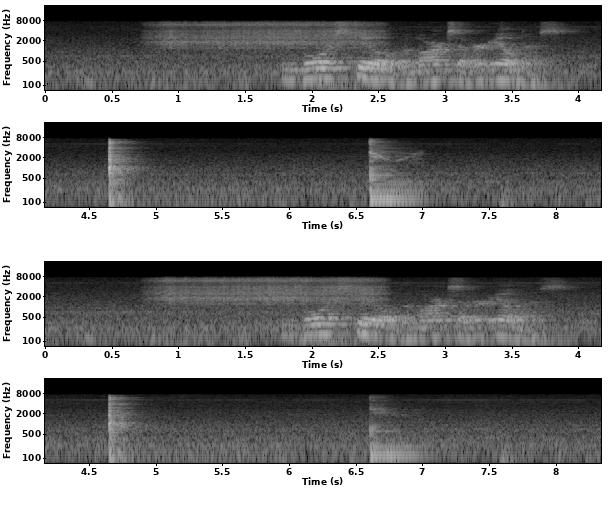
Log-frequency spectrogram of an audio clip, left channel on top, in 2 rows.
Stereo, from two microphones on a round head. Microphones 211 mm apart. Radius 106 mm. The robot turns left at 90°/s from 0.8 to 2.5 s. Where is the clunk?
65° left (ahead or behind), 0.6 m.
